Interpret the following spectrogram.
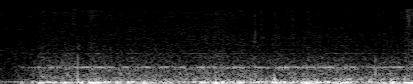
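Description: A small motorboat's engine running: a loud low rumble with a steady whine above it, starting abruptly.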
